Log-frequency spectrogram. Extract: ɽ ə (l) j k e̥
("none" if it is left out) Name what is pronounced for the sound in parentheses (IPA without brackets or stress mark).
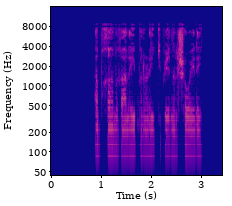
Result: none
